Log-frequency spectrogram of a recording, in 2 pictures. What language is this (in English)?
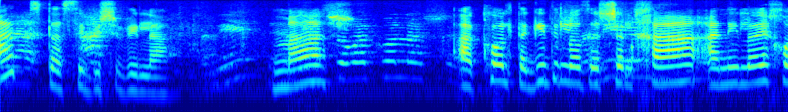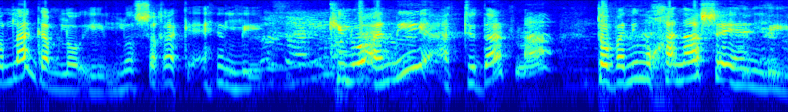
Hebrew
